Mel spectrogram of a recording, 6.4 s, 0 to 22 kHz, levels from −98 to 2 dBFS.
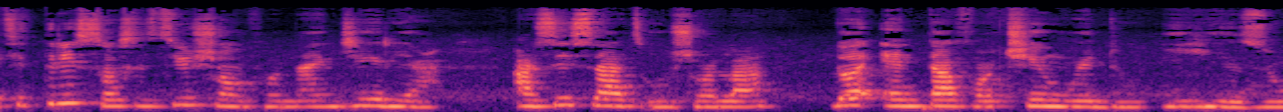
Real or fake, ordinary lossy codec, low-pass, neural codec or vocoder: fake; MP3, 64 kbps; 19.8 kHz; vocoder, 48 kHz, 128 mel bands, Vocos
